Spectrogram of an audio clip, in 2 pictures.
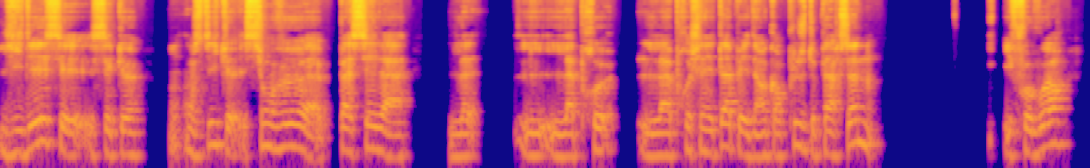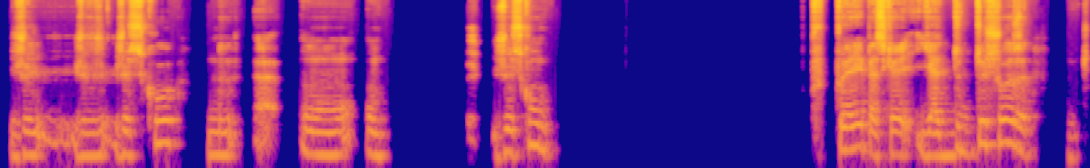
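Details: Stuttering in an adult man who stutters, speaking French.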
